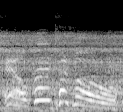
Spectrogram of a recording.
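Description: A man's voice with long, drawn-out syllables: a winner announcement played back from the wrestling broadcast.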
